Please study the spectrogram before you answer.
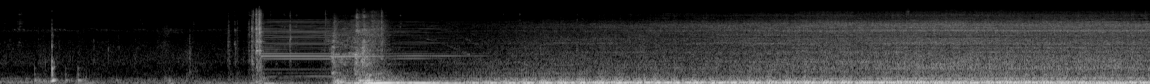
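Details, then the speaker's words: GMC pickup V8 after new distributor fitted and timing retarded to stop spark knock: brief starter whir, then it catches and settles into a steady, even idle; runs better than before. "it runs great actually it runs better than what it used to it was always a good running truck"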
